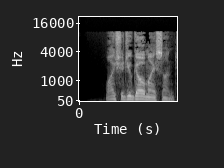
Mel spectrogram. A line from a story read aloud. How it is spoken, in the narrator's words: Joab replied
